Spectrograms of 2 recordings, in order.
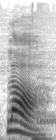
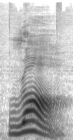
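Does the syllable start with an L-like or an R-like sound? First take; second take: L-like; R-like. First: It starts with a very light L sound. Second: It starts with an English-style R sound. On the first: The speaker calls it right. "it's closer to an L, a very light L" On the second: The speaker calls it wrong. "That's not it"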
